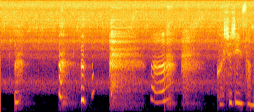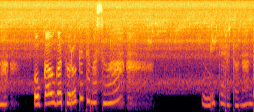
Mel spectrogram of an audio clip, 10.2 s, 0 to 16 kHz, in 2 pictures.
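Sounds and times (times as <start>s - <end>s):
strongly carbonated drink fizzing: 0.0s - 10.1s
brief breathy bursts: 1.2s - 4.2s, 7.5s - 8.1s
speech: 4.5s - 7.8s, 9.1s - 10.1s.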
